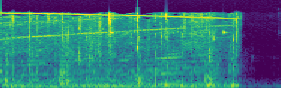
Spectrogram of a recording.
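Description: An edited-in comic sound effect: dense crackling and clicking over a low rumble, with a thin rising whistle, cutting off suddenly at the end.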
